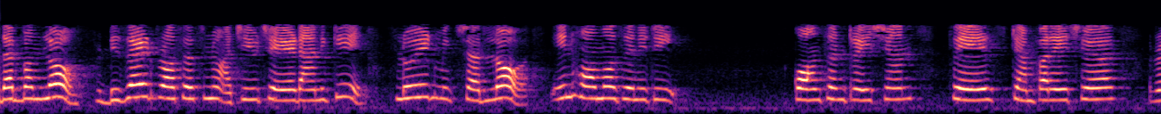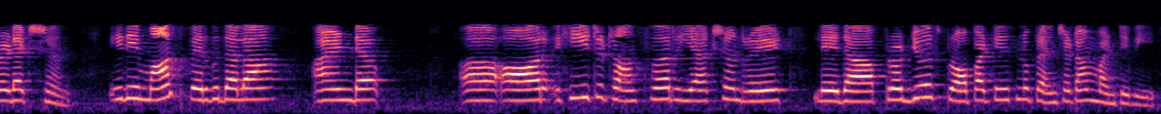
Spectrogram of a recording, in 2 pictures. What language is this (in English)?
Telugu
